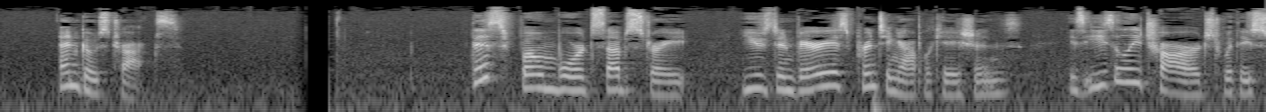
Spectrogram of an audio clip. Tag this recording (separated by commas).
Speech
